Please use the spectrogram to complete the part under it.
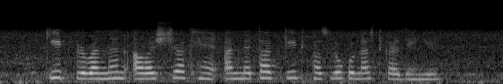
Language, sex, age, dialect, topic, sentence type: Hindi, female, 60-100, Awadhi Bundeli, agriculture, statement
